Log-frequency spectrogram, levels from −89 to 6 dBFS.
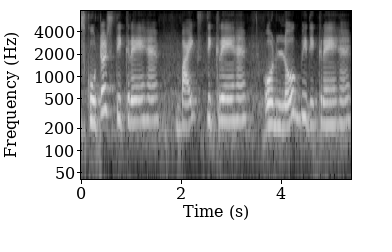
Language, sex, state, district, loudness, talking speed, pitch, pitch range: Hindi, female, Punjab, Pathankot, -17 LUFS, 155 wpm, 250 Hz, 225-260 Hz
